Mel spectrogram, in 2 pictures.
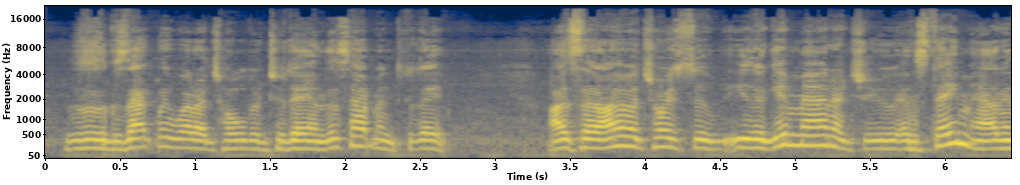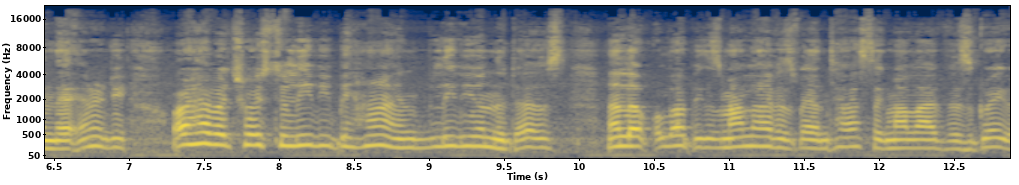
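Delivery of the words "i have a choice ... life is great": plain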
